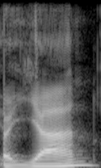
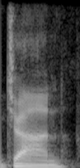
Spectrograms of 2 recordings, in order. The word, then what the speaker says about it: Jan: Alright, my real name is Yan, which is spelled Jan, but it's pronounced Yan. So people always mispronounce my name. Instead of calling me Yan, they call me Jan.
